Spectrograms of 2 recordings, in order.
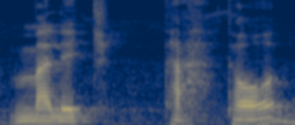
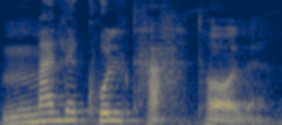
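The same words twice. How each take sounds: First: ملک تحتال said slowly, without the al; ملک تحتال read slowly, to be corrected next; first slow take of the name. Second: ملک التحتاله slow and higher, with the al clearly sounded; teacher models ملک التحتاله, deliberate and lifted; careful corrected pronunciation. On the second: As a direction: say ملک التحتاله slowly, stressing the emphatic تحتال. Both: Shown as a demonstration.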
